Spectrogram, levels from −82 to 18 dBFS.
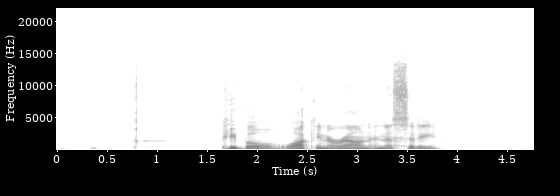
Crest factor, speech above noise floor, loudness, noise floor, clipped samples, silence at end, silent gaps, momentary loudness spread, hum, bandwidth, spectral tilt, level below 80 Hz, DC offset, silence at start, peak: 22 dB; over 50 dB; -41 LUFS; under -90 dBFS; under 0.1%; 0.95 s; none; 8 LU; none; 14 kHz; -6.5 dB/octave; -62 dBFS; under 0.1%; 1.65 s; -22 dBFS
